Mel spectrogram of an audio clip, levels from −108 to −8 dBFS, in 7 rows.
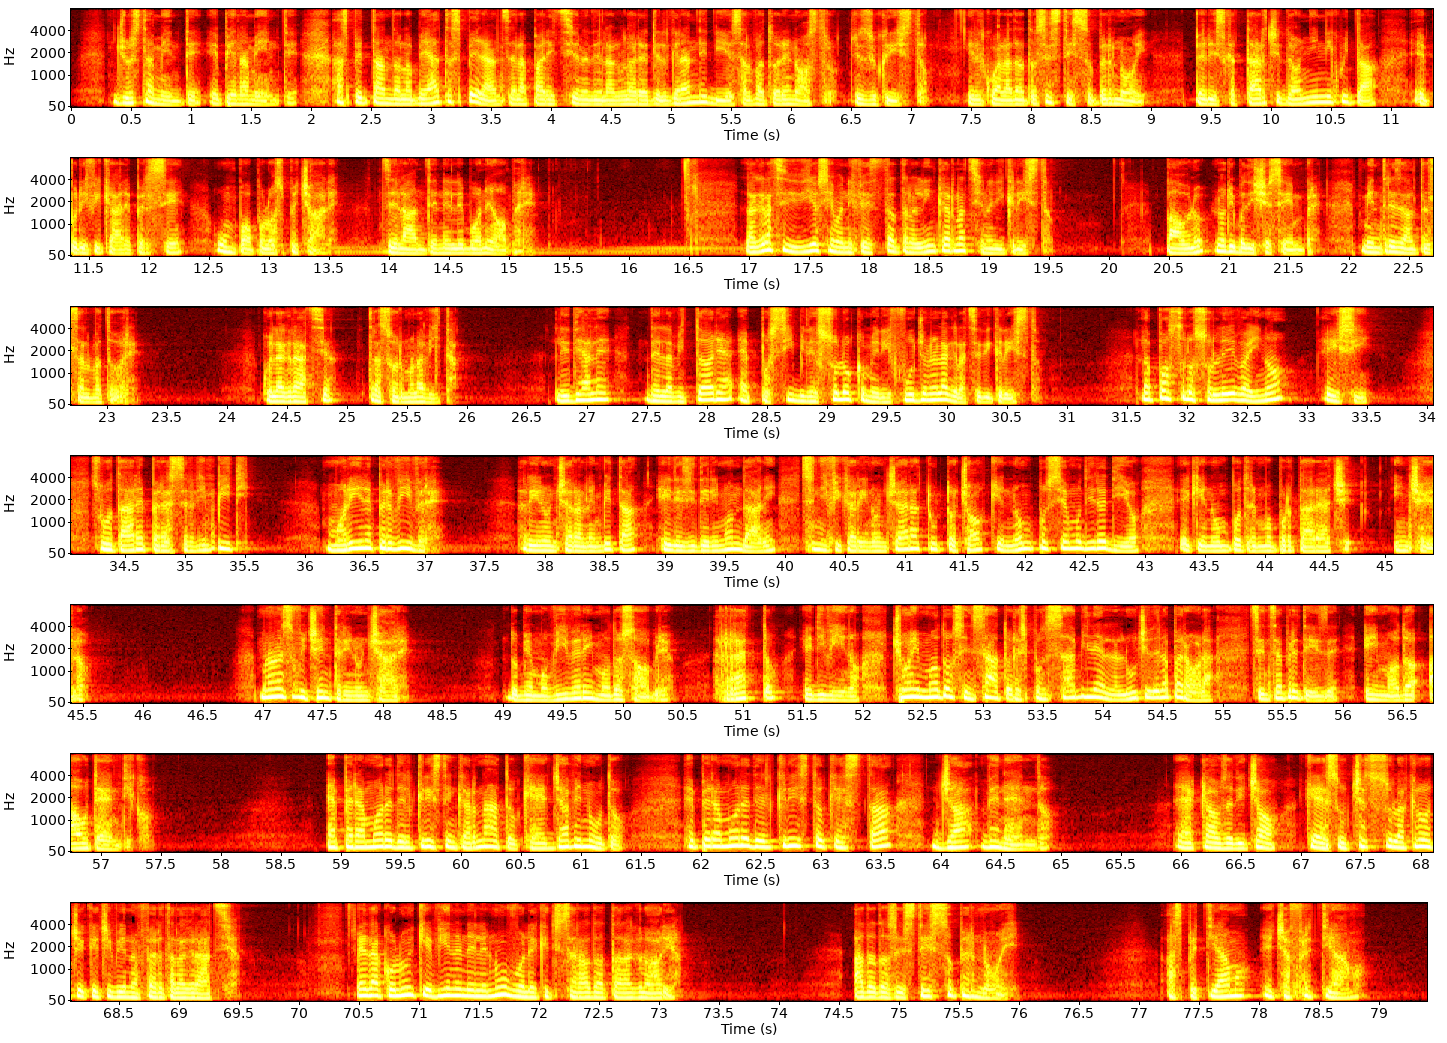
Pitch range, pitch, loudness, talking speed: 140-195 Hz, 170 Hz, -16 LUFS, 155 wpm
